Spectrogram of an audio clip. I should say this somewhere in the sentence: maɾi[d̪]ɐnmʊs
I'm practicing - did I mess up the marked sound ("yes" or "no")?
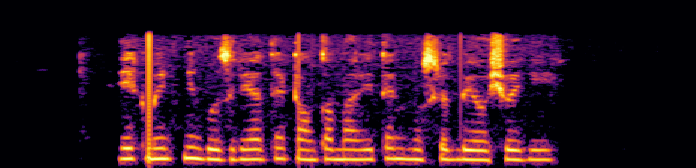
yes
